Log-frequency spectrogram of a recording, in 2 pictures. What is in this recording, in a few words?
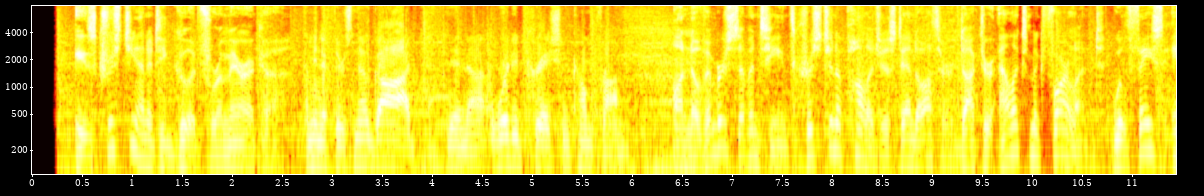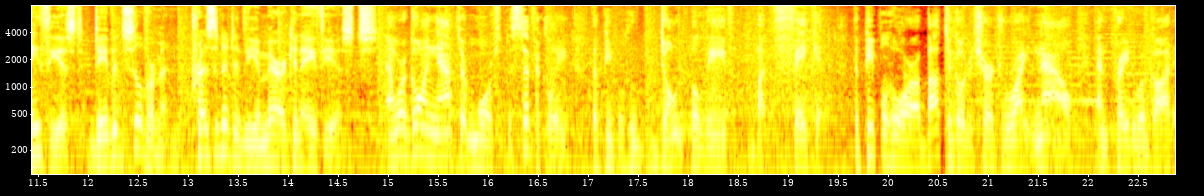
Debate Radio Promo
